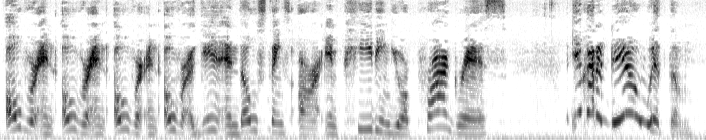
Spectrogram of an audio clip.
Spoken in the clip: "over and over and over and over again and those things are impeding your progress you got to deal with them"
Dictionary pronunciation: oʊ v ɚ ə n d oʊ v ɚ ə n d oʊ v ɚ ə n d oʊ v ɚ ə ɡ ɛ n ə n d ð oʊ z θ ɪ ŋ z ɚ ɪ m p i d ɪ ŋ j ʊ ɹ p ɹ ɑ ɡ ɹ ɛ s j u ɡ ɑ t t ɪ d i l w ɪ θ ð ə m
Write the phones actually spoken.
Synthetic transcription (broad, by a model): oʊ v ɚ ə n oʊ v ɚ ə n oʊ v ɚ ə n oʊ v ɚ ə ɡ ɛ n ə n ð oʊ z θ ɪ ŋ z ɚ ɪ m p i d ɪ ŋ j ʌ ɹ p ɹ ɑ ɡ ɹ ɛ s j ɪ ɡ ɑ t t ɪ d i l w ɪ ð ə m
